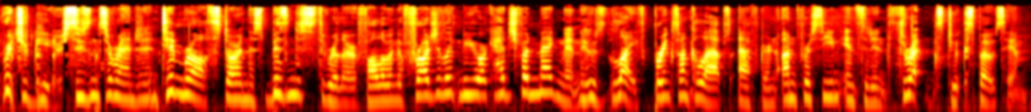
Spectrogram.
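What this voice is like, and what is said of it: Dramatic movie-trailer narrator voice. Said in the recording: “in my trailer voice”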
